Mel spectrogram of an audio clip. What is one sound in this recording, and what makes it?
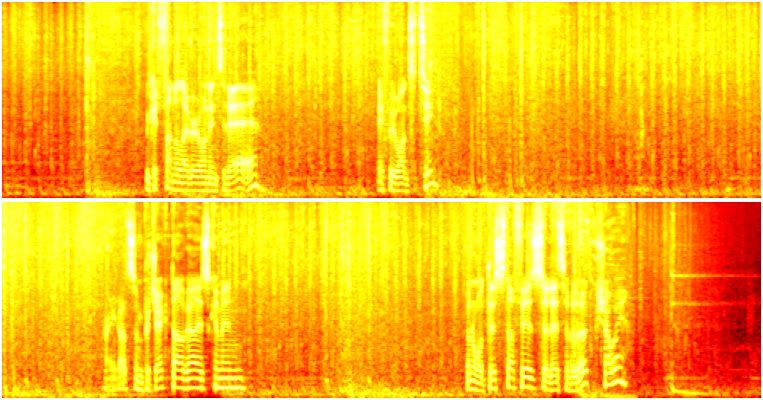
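Rapid gunfire and blasts crackle continuously.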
